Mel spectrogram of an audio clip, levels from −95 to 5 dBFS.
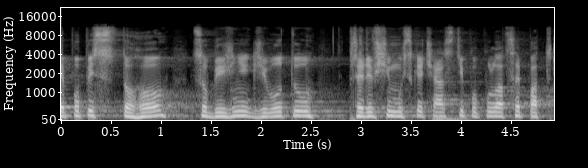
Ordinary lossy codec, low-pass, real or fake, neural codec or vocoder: Opus, 64 kbps; 10.8 kHz; real; none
